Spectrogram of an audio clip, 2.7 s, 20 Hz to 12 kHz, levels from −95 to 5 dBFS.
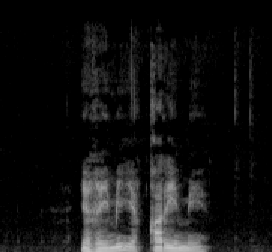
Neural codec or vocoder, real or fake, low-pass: vocoder, 44.1 kHz, 128 mel bands every 512 samples, BigVGAN v2; fake; 10.8 kHz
